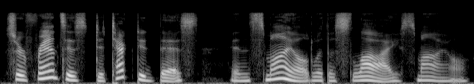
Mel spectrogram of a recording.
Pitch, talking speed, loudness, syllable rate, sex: 190 Hz, 125 wpm, -16 LUFS, 3.5 syllables/s, female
